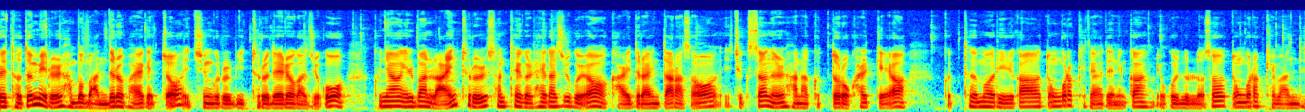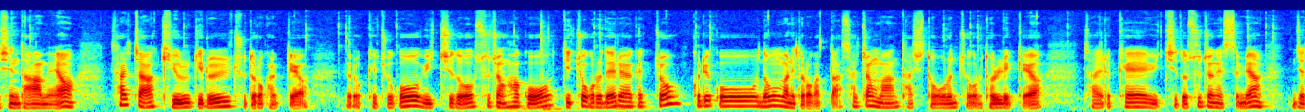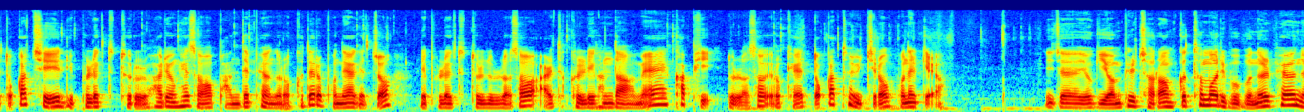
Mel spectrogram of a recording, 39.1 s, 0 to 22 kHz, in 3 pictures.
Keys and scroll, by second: 1.7 shift+Down, 2.9 super+-, 4.0 space, 12.5 v, 18.8 shift+super+], 19.3 space, 26.8 space, 33.6 v, 34.7 super+-, 36.3 super+=.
